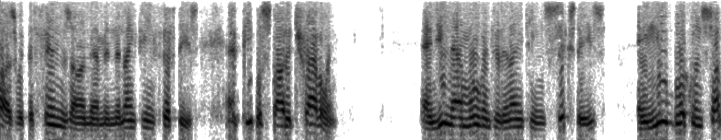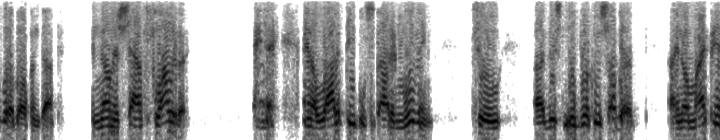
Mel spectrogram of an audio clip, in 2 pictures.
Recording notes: calls in this evening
